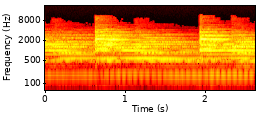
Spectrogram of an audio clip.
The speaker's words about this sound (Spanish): Estos mensajes codificados y reconocidos por las diferentes localidades que estructuraban la vida social están desapareciendo. Te recuerdo que el toque de campanas se declaró Patrimonio Mundial por la UNESCO en noviembre del pasado año.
